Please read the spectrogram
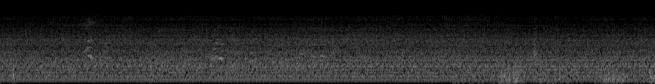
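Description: Farm machinery engine idling with a steady hum that breaks up about four and a half seconds in, with a few short high-pitched calls or squeaks over it.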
